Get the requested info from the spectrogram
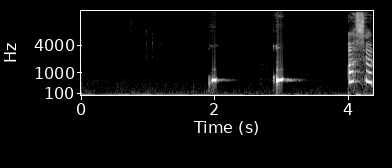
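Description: Two short sharp clicks about a second apart, each trailing a brief ringing tone; the second is louder.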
